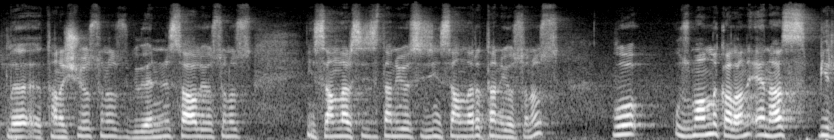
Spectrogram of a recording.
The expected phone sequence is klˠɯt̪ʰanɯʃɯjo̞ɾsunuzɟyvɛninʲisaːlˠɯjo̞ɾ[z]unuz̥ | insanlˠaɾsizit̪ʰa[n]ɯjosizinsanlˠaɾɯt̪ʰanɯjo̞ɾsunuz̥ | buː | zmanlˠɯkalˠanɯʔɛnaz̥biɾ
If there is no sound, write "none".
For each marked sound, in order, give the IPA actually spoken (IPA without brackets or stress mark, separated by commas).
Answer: s, n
